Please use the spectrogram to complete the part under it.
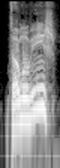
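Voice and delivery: high, loud call back over wind; shouted question. A narrator's reading. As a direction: ask as if you can't hear through the gale. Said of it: "przekrzykując wichurę". (wykrzyczane pytanie przez wiatr)

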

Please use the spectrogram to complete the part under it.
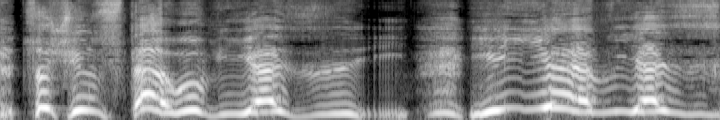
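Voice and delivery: very high, crying elf voice with shouted bursts; sobbing house-elf. A narrator's reading. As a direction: wail it through tears, squeaky and desperate. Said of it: "Zaniósł się takim szlochem".

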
